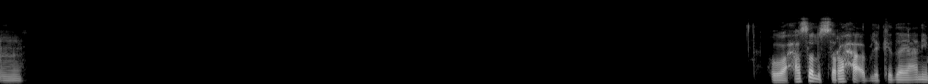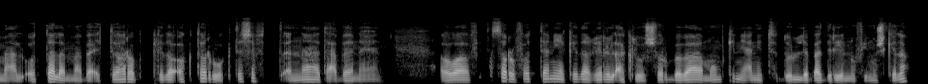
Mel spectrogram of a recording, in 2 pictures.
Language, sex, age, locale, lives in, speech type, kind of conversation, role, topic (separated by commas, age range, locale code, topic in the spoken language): Arabic, male, 25-29, ar-EG, Egypt, read, expert-assistant, asker, لو الكلاب أو القطط بدأت تتجاهل أوامر التدريب اللي كانت بتنفذها زمان، إيه الأسباب اللي ممكن تخليهم يعملوا كده، وإزاي أرجعهم يستجيبوا؟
